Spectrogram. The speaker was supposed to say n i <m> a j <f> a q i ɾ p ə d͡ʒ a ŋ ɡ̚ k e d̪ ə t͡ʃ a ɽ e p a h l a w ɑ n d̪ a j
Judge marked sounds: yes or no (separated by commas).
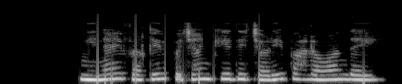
no, yes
